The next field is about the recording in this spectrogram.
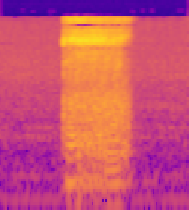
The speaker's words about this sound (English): Ooh. That was a real fart from him, too. He farted right on there. I heard it.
